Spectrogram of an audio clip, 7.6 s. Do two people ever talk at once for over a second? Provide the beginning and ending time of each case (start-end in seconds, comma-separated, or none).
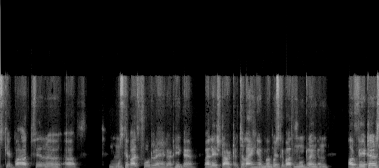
5.0-6.5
